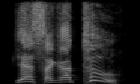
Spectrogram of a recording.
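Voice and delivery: put-on high, different boyish voice; pleased with himself; lightly voiced little boy; proud younger boy.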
